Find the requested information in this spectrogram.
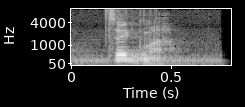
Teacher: in ancient and modern Greek, sigma makes an unvoiced S sound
